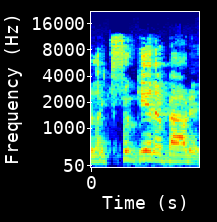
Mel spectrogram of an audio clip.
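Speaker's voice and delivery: put-on New York accent. Telling little Mike what he would say, New Yorker voice. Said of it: "in the whole like New Yorker voice".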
